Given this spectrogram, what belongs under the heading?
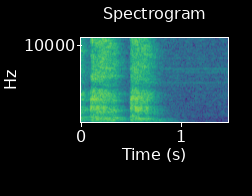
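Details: Seasonal barking smoker's cough: two harsh, barking coughs in quick succession; smoker's cough.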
